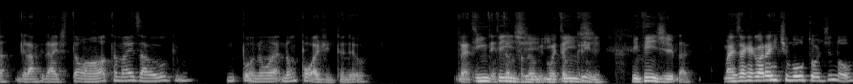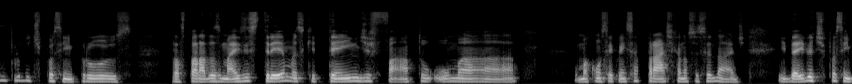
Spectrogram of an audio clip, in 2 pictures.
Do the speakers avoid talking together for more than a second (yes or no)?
no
